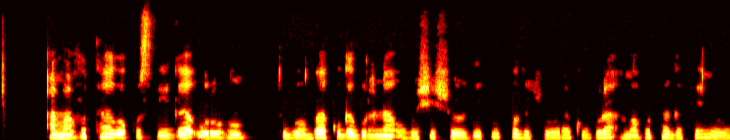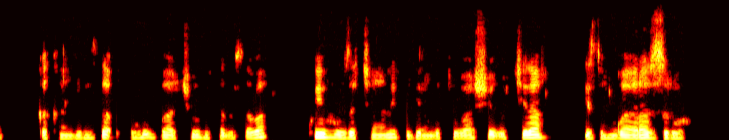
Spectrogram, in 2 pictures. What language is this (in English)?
Kinyarwanda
